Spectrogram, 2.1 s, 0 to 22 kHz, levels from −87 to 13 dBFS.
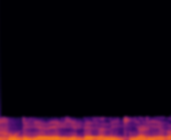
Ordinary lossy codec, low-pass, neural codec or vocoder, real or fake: none; 3.6 kHz; none; real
